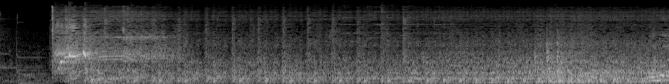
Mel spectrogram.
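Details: Royal Enfield Thunderbird single-cylinder idling with an uneven metallic clatter coming from the clutch cover area, heard before repair; clutch cover rattle at idle.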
